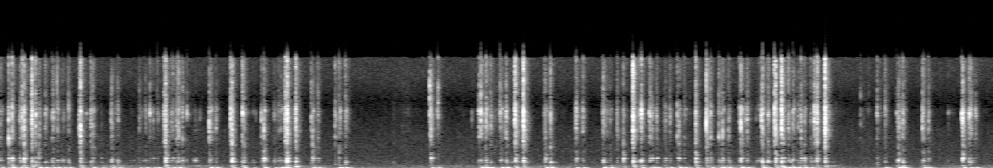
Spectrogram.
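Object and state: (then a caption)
Computer keyboard being typed on. Fingertips with long white-painted nails type on a slim wireless keyboard with a silver aluminium frame and black plastic chiclet keys, resting on a wooden table. Quick bursts of short, crisp key clicks with a soft low thump beneath and a bright tapping edge stop almost instantly, broken by brief pauses around the six-to-seven-second mark.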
